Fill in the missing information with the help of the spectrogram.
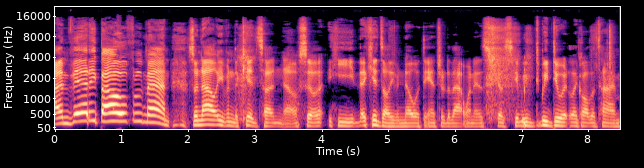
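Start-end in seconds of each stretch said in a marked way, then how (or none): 0.0-1.7 fake Russian accent, much higher, louder, slower. Retell how he acted out the game clue, as a Vladimir Putin impression, fake Russian accent. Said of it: "That's our Russian accent".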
